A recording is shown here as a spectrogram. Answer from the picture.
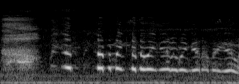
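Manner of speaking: very high, breathless repeated squeals; starstruck squealing. Retold or imitated. Frozen before her idol, squealing very high. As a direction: squeal it over and over, frozen with awe.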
